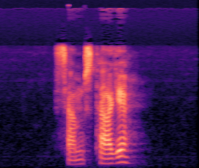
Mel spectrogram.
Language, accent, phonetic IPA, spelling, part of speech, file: German, Austria, [ˈzamstaːɡə], Samstage, noun, De-at-Samstage.ogg
- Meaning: nominative/accusative/genitive plural of Samstag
